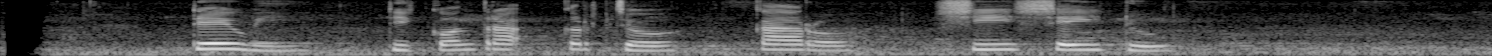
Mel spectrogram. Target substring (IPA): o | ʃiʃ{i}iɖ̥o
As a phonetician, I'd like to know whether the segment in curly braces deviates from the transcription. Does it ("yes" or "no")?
yes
